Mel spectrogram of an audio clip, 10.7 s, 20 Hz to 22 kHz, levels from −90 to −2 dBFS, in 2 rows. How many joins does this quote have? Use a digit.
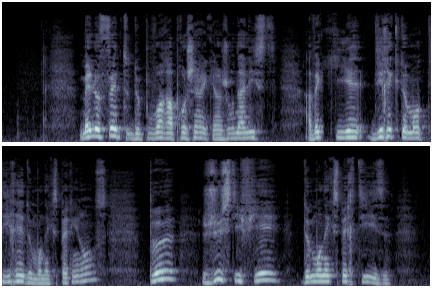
1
